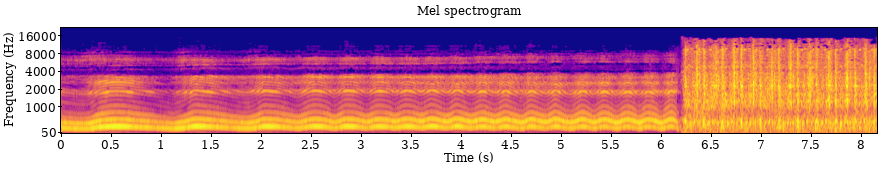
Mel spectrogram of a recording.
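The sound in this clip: A voice repeats a disdainful 'yi' sound as a vocal trill exercise, holding a steady wavering pitch for several seconds before a sudden loud, dense burst of noise cuts in.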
